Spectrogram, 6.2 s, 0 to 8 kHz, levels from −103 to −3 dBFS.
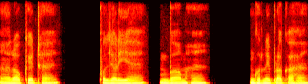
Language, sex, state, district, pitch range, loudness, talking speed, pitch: Hindi, male, Bihar, Bhagalpur, 125-140 Hz, -21 LUFS, 80 wpm, 130 Hz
